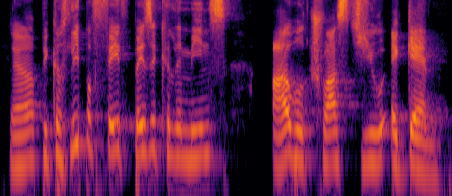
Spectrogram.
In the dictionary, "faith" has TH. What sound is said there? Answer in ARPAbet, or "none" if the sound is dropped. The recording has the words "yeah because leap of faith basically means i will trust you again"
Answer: TH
